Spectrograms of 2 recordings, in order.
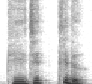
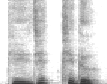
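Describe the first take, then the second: The two takes are said the same way.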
